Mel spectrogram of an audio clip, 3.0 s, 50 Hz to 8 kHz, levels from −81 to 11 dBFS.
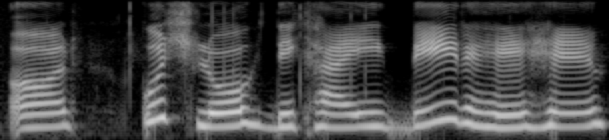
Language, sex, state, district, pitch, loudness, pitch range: Hindi, female, Himachal Pradesh, Shimla, 255 Hz, -12 LUFS, 245-275 Hz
